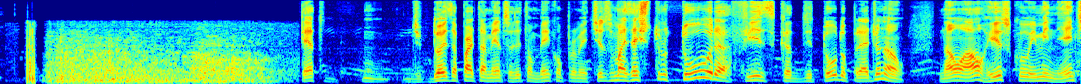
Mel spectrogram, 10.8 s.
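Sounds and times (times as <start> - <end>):
gas explosion in apartment building: 0.3 - 3.0
speech: 3.0 - 10.8.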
